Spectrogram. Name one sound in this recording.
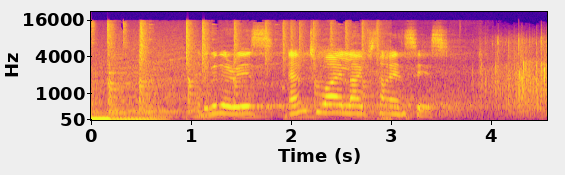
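A woman announces loudly through a microphone.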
